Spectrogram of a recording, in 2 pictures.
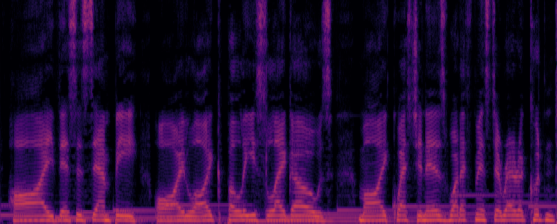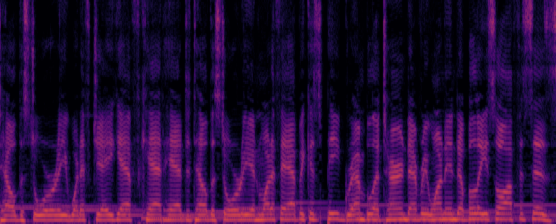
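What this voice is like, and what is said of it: New York City accent. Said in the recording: “this is a perfectly acceptable new What City accent”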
